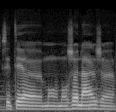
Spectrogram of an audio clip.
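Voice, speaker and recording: Young Congolese pastor giving testimony. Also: male voice, medium pitch, flat delivery, slow, dark tone, faint music behind. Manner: earnest, preacherly, with hesitant restarts. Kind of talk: personal testimony talk.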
